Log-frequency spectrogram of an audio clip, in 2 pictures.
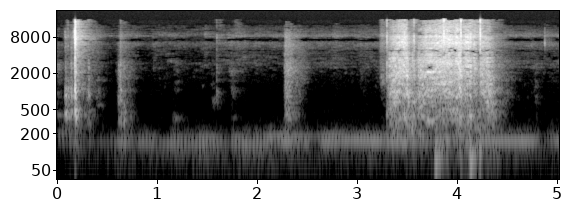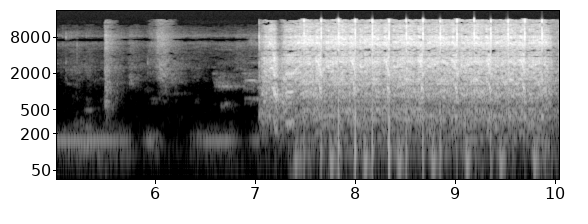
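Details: Jupiter Z motorcycle that won't start despite having spark, with a wet black spark plug: two long bursts of even cranking chuffs at about three a second that never catch. The cause was an over-rich mixture from an overtightened carburettor air screw.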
